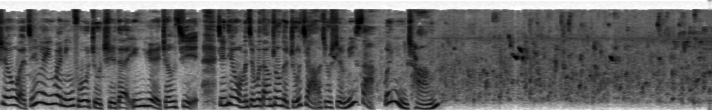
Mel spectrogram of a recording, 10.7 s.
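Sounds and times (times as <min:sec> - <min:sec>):
speech: 0:00.0 - 0:06.8
babbling stream: 0:00.0 - 0:10.6
birds chirping: 0:06.7 - 0:10.6.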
